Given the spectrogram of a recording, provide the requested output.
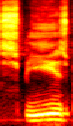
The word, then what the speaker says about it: Spies: And so I talk at some length in that chapter about the statement at the end of the trial given by August, it's probably pronounced Spies, but it's spelled Spies, S-P-I-E-S.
